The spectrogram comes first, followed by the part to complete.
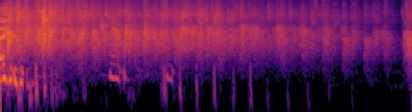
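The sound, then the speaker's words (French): An audience applauds, a dense patter of many hands that starts loud and gradually thins out, with a few voices briefly audible underneath near the start. “Euh, on t'applaudit un peu.”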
